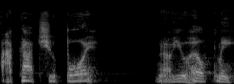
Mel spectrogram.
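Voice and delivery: soft, quiet, hushed whisper. Narrating to a player, voicing a voice inside their head: quiet whisper. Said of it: "quiet whisper".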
